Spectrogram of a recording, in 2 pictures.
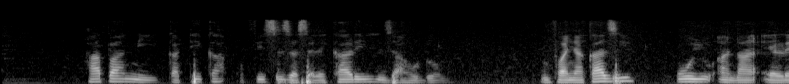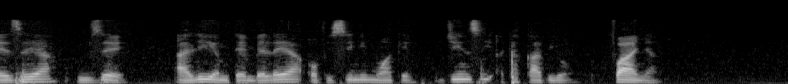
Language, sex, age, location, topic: Swahili, male, 18-24, Nakuru, government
